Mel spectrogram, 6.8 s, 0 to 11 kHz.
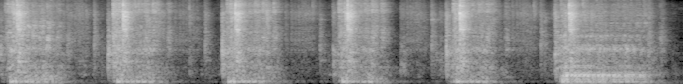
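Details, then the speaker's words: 1980 Suzuki TS185 two-stroke enduro, sat behind a shed over 20 years, oil put down the cylinder through the plug hole: kicked about once a second, ragged bursts of popping until it half-catches and sputters; owner hopes oil clearing and longer running free the rings. "Ooh. You got something there. Okay, signs of life, that's good. I can hear it kind of wanting to go."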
